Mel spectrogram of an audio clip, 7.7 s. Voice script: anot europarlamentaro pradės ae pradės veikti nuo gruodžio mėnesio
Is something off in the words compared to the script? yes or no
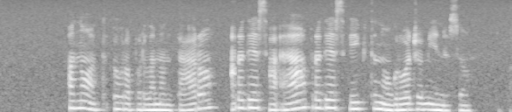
no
